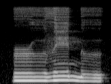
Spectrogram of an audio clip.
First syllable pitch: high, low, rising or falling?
low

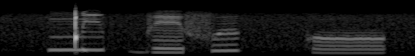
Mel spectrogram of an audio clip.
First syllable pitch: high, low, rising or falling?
high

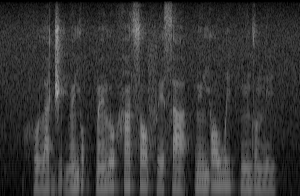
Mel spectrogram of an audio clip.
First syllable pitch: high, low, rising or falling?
low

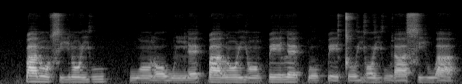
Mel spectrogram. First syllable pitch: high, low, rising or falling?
high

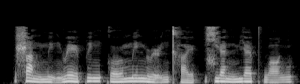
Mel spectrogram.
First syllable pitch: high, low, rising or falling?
falling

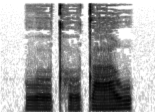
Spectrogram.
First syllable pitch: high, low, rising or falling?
low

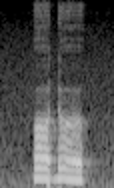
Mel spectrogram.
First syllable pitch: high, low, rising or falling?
low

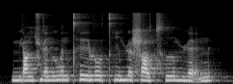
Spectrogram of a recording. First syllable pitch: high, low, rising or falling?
rising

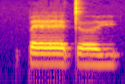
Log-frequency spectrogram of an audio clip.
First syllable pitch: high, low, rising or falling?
low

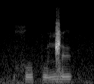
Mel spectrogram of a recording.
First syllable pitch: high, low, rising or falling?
rising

